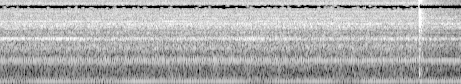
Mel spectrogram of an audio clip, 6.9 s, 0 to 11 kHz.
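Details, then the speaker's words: Three-phase induction motor, star-connected, running alone at 1360 rpm; steady even electrical hum, no knocks or rubbing; normal running. "Выключаем. Двигатель работает один. Вот 1.360 оборотов. Ещё раз давайте включим. Он включается без всякого конденсатора."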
